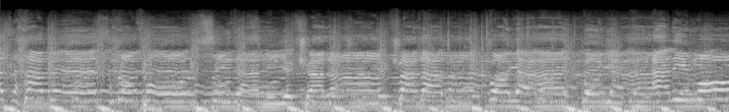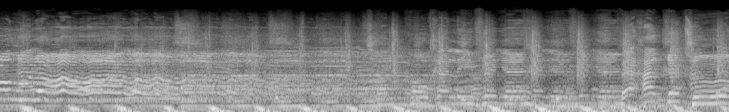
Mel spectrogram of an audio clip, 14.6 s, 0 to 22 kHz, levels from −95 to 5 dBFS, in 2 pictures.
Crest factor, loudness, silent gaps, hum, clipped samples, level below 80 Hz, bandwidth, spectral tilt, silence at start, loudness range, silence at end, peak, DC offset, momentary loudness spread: 14 dB; -14 LUFS; none; none; under 0.1%; -24 dBFS; 13.5 kHz; -4 dB/octave; 0 s; 4 LU; 0 s; 0 dBFS; under 0.1%; 5 LU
